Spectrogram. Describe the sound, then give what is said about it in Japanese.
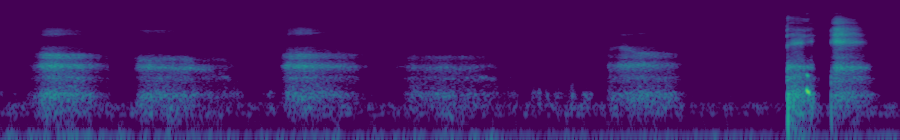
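Breathing close to the listener's ear: five slow, soft, airy breaths at an even pace, followed by two short, sharp bursts of close sound. “うちの呼吸音聞こえとる？”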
